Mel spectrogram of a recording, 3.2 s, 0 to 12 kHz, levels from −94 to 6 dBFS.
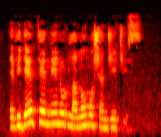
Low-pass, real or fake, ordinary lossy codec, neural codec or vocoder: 10.8 kHz; real; MP3, 32 kbps; none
